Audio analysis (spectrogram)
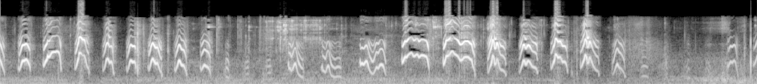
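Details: Young puppy born to the family dog's mother, whimpering insistently in quick repeated arched squeals, a dense run of about two a second with a brief break midway and a quieter tail at the end.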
